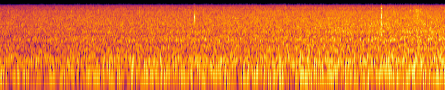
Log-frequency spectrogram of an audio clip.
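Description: Steady low hum and hiss of an air conditioner running in a meeting room.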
